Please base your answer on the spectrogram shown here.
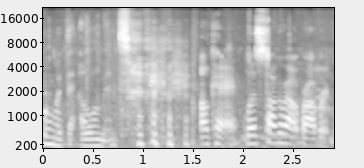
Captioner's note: laughs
